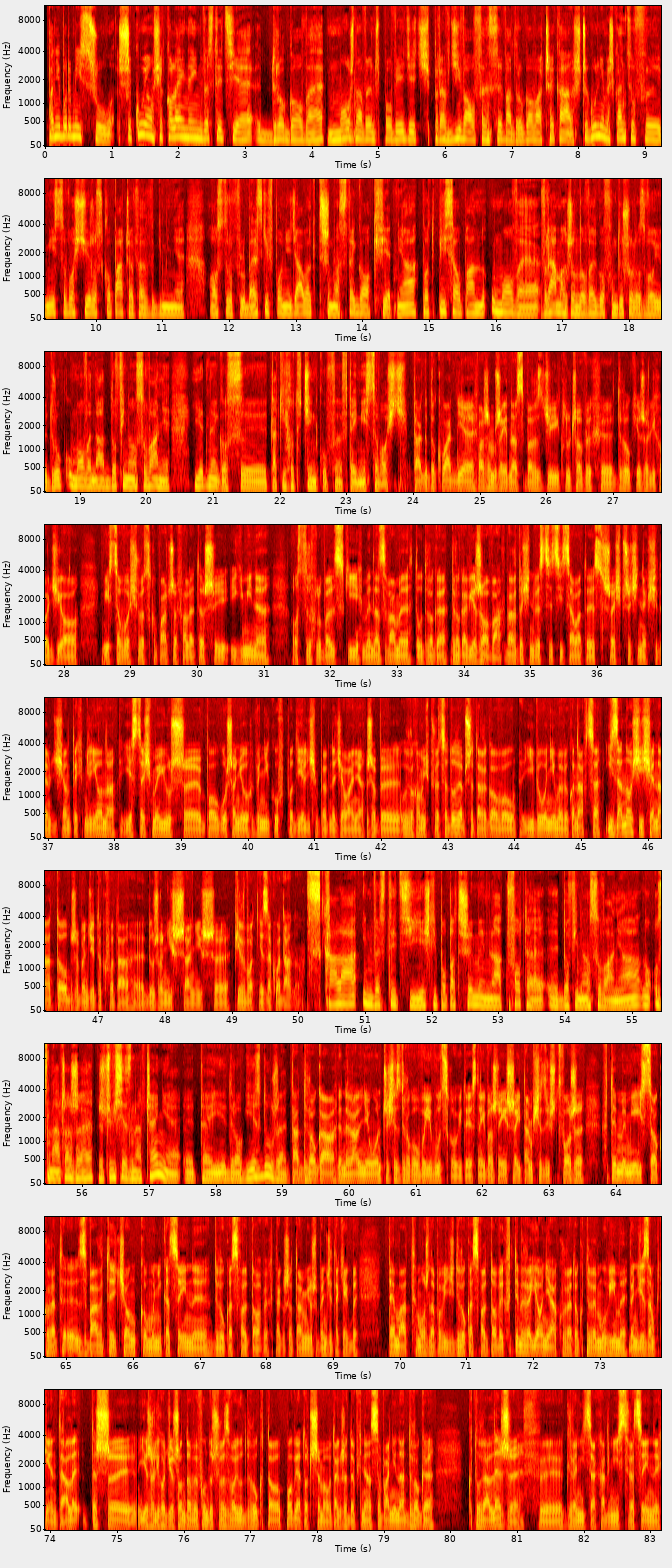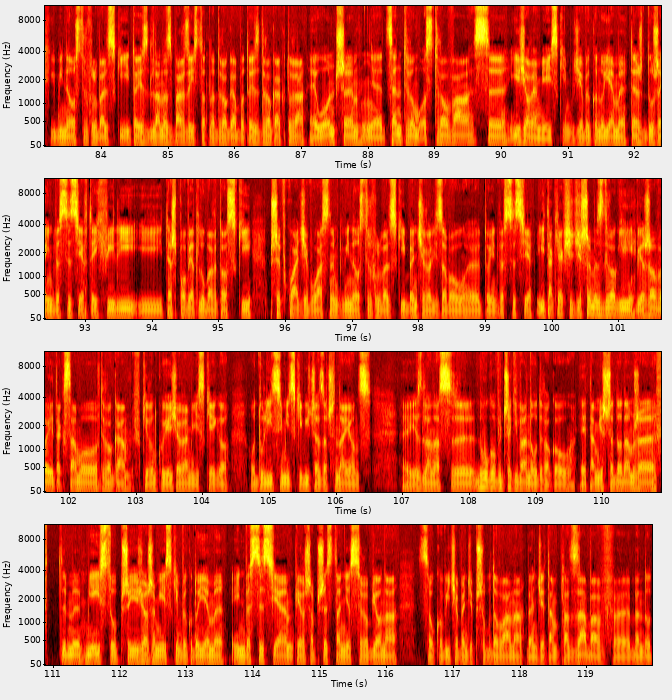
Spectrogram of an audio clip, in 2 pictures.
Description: Włodzimierz Kołton, burmistrz Ostrowa Lubelskiego opowiada w rozmowie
